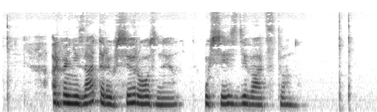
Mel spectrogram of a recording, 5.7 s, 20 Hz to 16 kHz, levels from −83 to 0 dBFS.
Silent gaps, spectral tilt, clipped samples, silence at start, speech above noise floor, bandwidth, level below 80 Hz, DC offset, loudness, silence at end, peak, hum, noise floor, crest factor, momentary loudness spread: none; -5.5 dB/octave; under 0.1%; 0.1 s; 47 dB; 11.5 kHz; -62 dBFS; under 0.1%; -18 LUFS; 0.4 s; 0 dBFS; none; -65 dBFS; 18 dB; 19 LU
